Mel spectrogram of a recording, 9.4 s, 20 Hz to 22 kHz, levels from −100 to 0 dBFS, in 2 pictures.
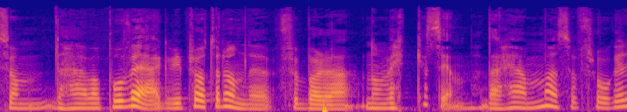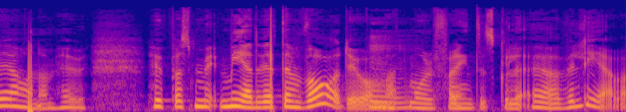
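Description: A sudden voltage spike, likely from a plug, switch or static, hits the speech three times, at 2.43–2.46, 4.92–4.95 and 6.73–6.77 s. Each gives a single loud pop roughly 15 to 20 dB above the speech, which carries on underneath.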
